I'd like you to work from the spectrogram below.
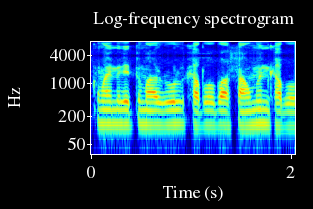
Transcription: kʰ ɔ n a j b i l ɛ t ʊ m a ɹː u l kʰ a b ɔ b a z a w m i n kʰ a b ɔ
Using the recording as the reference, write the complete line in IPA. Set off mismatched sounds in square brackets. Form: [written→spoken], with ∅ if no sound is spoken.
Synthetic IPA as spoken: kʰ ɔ [n→m] a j [b→m] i l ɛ t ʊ m a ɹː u l kʰ a b ɔ b a [z→s] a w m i n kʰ a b ɔ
